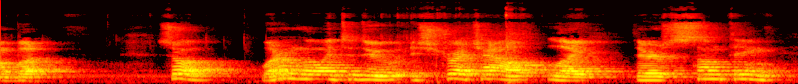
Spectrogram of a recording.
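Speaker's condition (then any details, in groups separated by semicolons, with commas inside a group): Cerebral palsy; movement dexterity issues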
